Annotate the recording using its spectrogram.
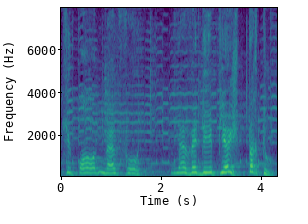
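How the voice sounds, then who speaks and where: In a cartoonish character voice, a man speaks with a high pitch, fairly even intonation and a fairly slow pace while clear music plays in the background. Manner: meek, slow.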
